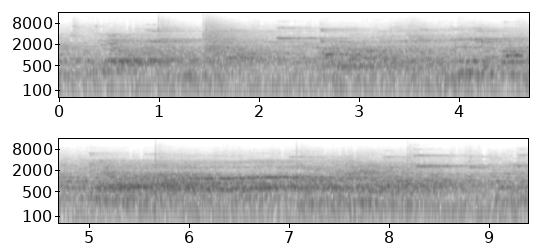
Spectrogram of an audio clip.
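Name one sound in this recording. Badminton rackets strike a shuttlecock with sharp pops in an echoing hall.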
